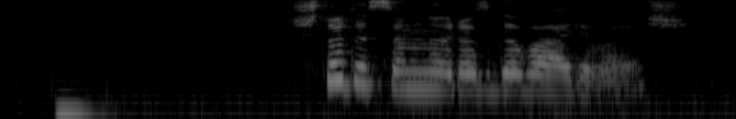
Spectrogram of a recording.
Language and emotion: Russian, angry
